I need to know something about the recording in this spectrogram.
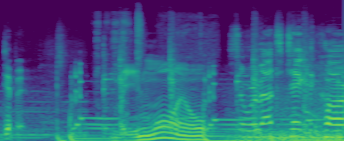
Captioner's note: voiceover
